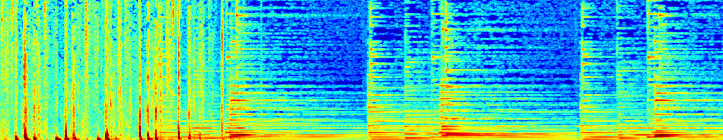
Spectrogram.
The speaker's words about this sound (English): I threw Benno on his horse, jumped onto mine, and we went as fast as the wind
